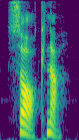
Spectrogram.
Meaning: to miss, to lack, to want, to be without
- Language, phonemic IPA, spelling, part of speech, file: Swedish, /sɑːkna/, sakna, verb, Sv-sakna.ogg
